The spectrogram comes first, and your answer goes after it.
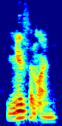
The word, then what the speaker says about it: Newfoundland: Because okay, that's how it's spelled. What is it? Newfoundland? Newfoundland.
